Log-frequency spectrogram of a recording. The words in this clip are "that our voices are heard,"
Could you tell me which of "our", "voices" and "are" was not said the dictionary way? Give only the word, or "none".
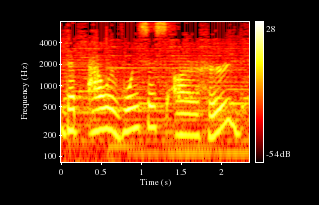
voices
